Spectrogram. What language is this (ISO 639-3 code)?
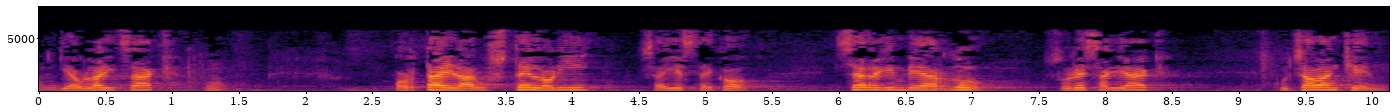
eus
